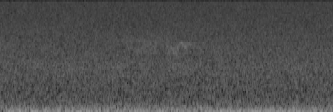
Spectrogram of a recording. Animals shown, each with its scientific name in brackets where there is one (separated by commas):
Red-eyed Vireo (Vireo olivaceus)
